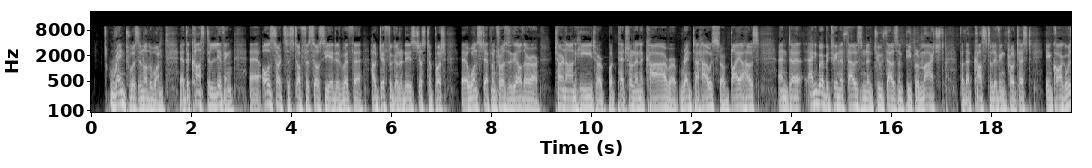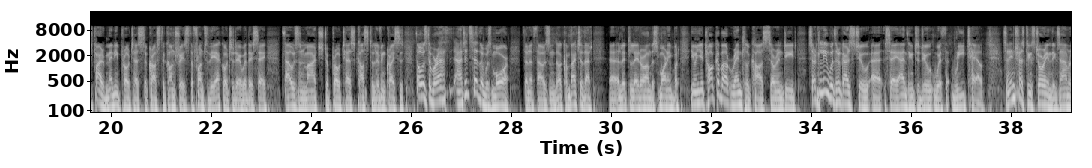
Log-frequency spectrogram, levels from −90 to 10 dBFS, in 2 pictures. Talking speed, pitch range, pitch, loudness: 230 wpm, 90-105 Hz, 95 Hz, -13 LUFS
